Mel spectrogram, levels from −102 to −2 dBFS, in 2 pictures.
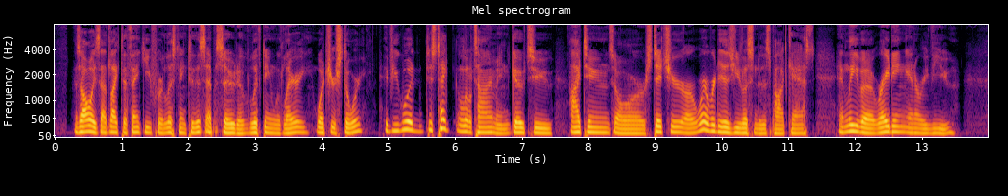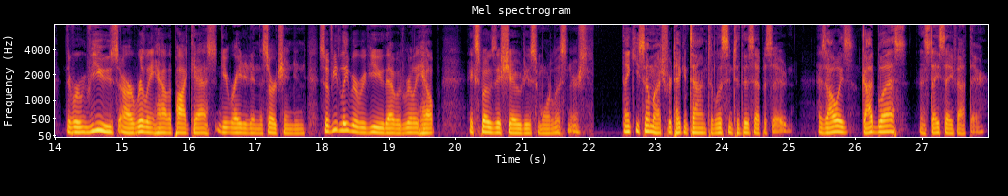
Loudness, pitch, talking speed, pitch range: -19 LUFS, 130 Hz, 215 wpm, 120-145 Hz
